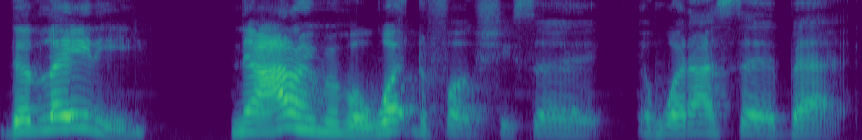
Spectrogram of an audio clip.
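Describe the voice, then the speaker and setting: Raspy new york lady on her podcast, just talking, blunt, emphatic, swears a lot, voice carries. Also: medium pitch, animated, moderate pace, bright, forceful tone. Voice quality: raspy, carrying voice. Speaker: podcast host. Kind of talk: casual opinionated monologue.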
